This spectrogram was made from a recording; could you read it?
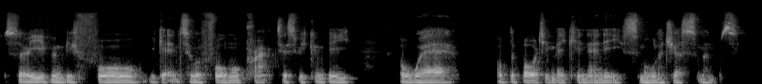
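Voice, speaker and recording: Male meditation teacher, husky and low, flat and gentle delivery, unhurried guided practice. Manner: unhurried, gentle, with long pauses. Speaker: meditation teacher leading a body scan. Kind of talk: guided meditation, soft instruction.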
